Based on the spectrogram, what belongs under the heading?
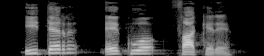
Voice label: "iter equo facere", latin; santillana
